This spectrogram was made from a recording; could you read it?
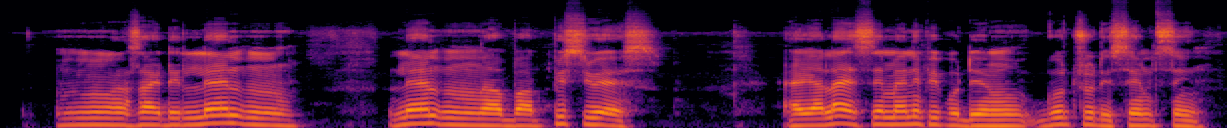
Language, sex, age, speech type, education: Nigerian Pidgin, male, 30-45, spontaneous, tertiary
